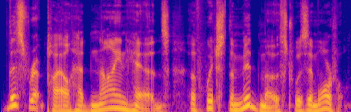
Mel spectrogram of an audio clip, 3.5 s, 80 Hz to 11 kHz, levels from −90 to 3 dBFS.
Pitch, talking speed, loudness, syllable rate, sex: 125 Hz, 190 wpm, -18 LUFS, 5.0 syllables/s, male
